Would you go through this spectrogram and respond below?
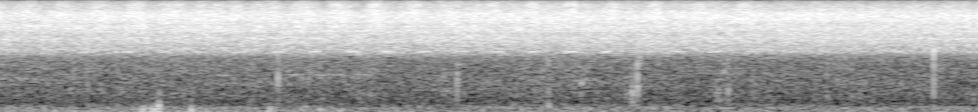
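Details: Cicada (semi) producing a steady, unbroken high hissing drone that never pauses, with soft low thumps and rustling underneath around the first second.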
